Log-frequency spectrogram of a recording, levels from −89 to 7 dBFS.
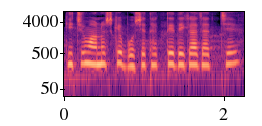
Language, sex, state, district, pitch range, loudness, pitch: Bengali, female, West Bengal, Alipurduar, 245-270 Hz, -15 LUFS, 260 Hz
